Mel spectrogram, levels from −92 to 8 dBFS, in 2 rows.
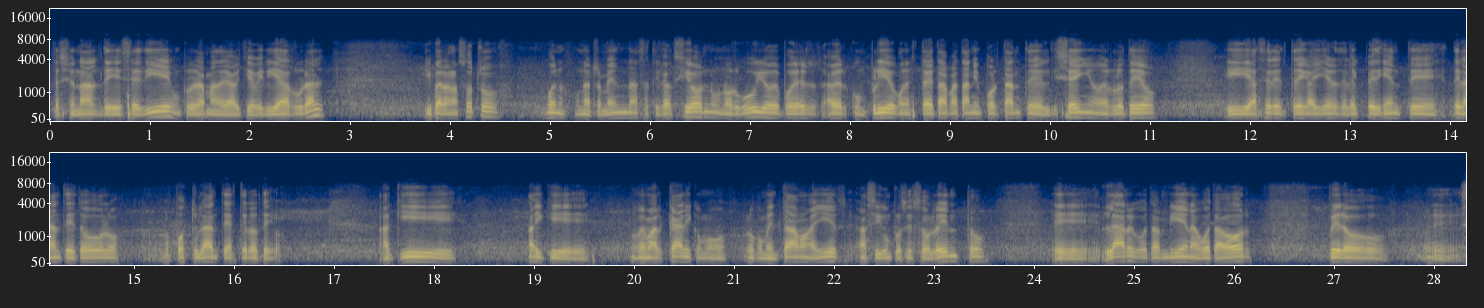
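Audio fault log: No faults detected in this recording.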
